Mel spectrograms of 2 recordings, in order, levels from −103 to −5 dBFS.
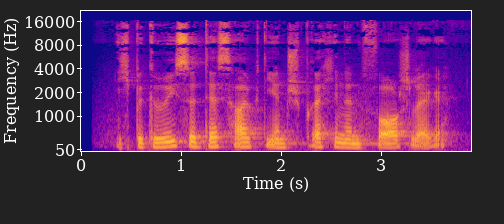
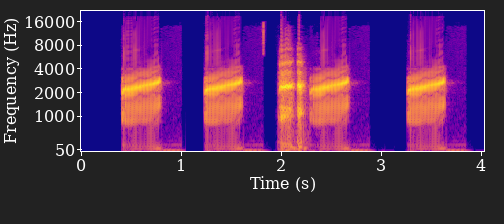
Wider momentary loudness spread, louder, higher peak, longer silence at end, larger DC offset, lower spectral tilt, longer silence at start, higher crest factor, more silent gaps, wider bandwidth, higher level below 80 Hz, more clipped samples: first, 12 LU vs 8 LU; second, -23 LUFS vs -10 LUFS; second, -4 dBFS vs 0 dBFS; second, 0.25 s vs 0.4 s; neither; first, -4 dB/octave vs 0.5 dB/octave; about the same, 0.35 s vs 0.4 s; first, 20 dB vs 14 dB; second, none vs 1.04-1.21 s, 3.13-3.24 s; about the same, 17 kHz vs 18 kHz; second, -62 dBFS vs -52 dBFS; second, under 0.1% vs 0.1%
